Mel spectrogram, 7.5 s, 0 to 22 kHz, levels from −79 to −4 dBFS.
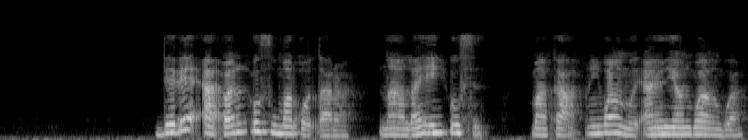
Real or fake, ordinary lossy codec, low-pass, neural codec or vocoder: fake; AAC, 24 kbps; 9.9 kHz; autoencoder, 22.05 kHz, a latent of 192 numbers a frame, VITS, trained on many speakers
